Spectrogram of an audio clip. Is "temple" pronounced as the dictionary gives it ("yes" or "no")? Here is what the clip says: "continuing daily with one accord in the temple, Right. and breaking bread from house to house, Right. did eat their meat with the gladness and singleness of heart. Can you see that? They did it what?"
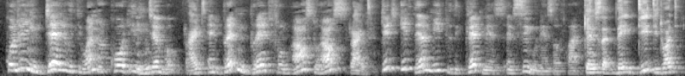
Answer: no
